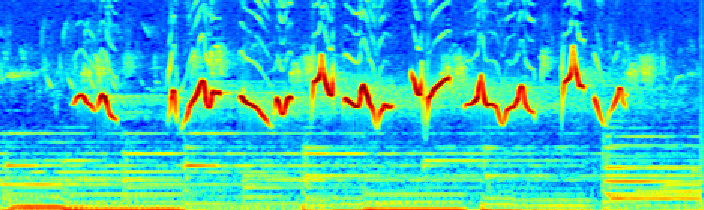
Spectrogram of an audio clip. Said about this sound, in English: It was a rose breasted grosbeak.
